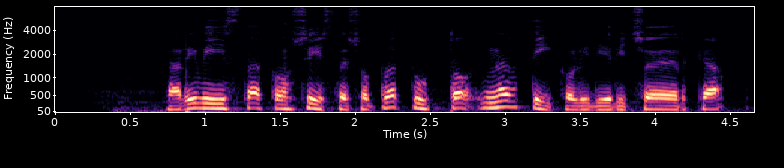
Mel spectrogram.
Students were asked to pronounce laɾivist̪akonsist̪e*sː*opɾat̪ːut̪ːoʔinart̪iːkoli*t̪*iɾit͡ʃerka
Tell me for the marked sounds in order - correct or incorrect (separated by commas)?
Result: incorrect, incorrect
